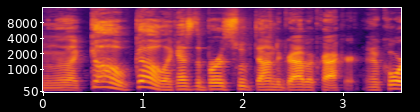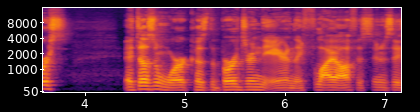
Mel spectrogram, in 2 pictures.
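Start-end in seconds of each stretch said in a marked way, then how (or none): 0.5-1.2 high, half-voiced cheer of a yell; retold yelling. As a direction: urge him on like cousins yelling. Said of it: "starting to yell at him".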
